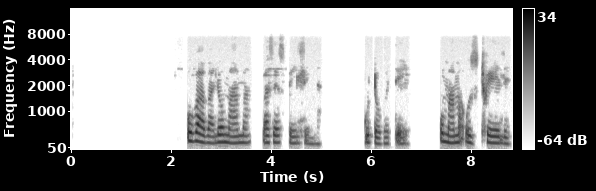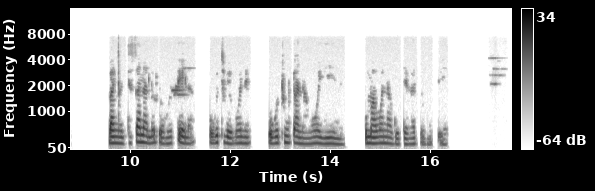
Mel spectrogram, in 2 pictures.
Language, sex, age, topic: North Ndebele, female, 25-35, health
